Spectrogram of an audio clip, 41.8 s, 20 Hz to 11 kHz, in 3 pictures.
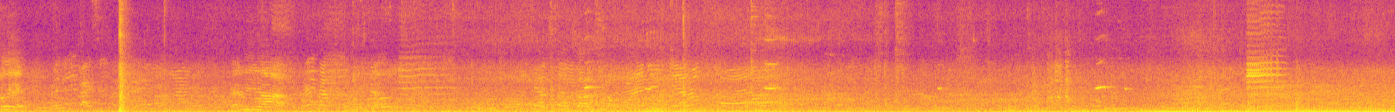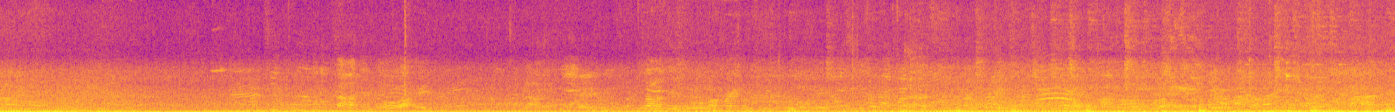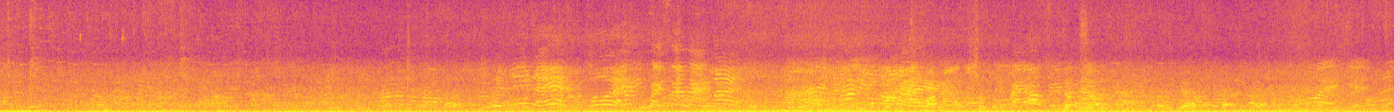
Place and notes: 日新市場, Dali Dist., Taichung City - vendors peddling
traditional market, traffic sound, vendors peddling, Binaural recordings, Sony PCM D100+ Soundman OKM II
Taichung City, Taiwan, 19 September, 10:30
